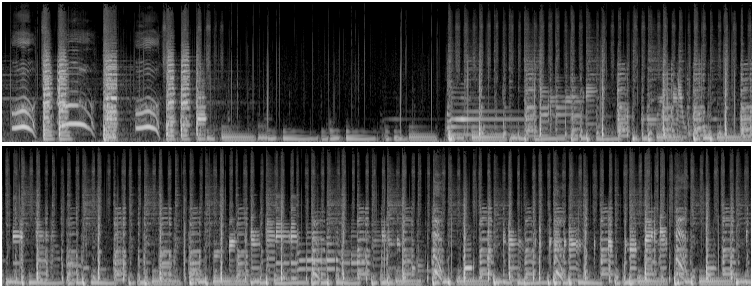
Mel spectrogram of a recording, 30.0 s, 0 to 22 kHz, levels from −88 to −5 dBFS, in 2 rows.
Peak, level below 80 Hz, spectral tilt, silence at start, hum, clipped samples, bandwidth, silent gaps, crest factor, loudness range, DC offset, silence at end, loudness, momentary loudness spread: -6 dBFS; -44 dBFS; -5 dB/octave; 0 s; none; under 0.1%; over 20 kHz; none; 22 dB; 9 LU; under 0.1%; 0 s; -29 LUFS; 15 LU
